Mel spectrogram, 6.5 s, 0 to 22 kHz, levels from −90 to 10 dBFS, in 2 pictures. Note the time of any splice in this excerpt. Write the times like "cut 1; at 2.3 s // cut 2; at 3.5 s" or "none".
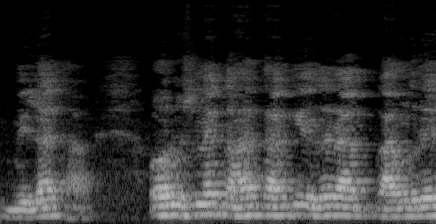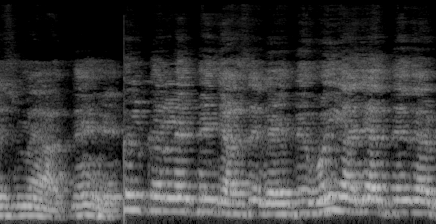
cut 1; at 4.2 s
